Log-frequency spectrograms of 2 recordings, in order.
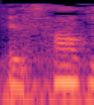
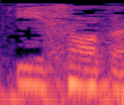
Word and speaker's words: اسحاق: از اون طرف کلمه اسحاق هم تلفظ صحیح این واژه در عبری اسحاق نیست، ایساق است.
